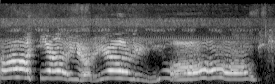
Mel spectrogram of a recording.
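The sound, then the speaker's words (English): A voice imitates a hyena singing loudly at night at dinner time in a story: a sustained, wavering howl that swoops down and up in pitch through several phrases for about five seconds, with no words spoken. “Hmm, hyena is a nuisance when he sings so loudly at dinner time.”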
